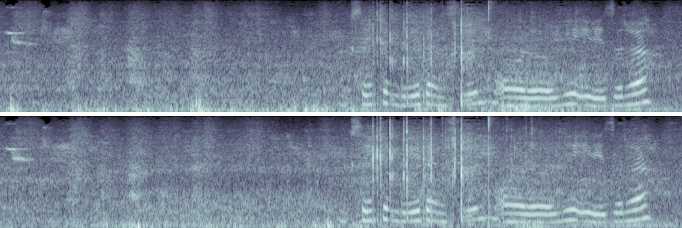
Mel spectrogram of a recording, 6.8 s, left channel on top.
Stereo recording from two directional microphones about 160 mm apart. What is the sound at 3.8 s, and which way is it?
Speech, 40° right (ahead or behind).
